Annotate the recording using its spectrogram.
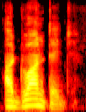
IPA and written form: ədˈvɑːntɪdʒ (advantage)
